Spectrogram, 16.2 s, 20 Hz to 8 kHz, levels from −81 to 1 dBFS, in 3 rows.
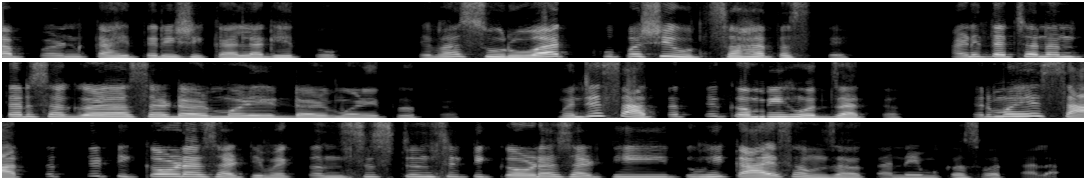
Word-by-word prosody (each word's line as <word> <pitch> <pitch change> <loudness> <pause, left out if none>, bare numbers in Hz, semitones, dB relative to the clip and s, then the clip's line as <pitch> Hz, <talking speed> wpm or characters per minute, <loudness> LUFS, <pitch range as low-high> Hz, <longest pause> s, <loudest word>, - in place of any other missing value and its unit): आपण 235 0 -3
काहीतरी 215 +1 -2
शिकायला 195 -3 -2
घेतो, 195 -5 -5 0.4
तेव्हा 255 +4 -3
सुरुवात 270 +1 +5 0.2
खूप 305 0 -7
अशी 320 +1 +2
उत्साहात 240 -1 +1
असते 220 - -6 0.5
आणि 250 +4 -3
त्याच्यानंतर 285 -1 +2
सगळं 265 -1 +2
असं 265 +1 0
डळमळीत, 220 0 +2
डळमळीत 200 0 -3
होतं. 190 -2 -16 0.5
म्हणजे 250 +12 -1
सातत्य 285 +4 +1
कमी 270 0 +3
होत 245 -4 +3
जातं. 195 -3 0 0.4
तर 265 - -10
मग 315 +2 +2
हे 340 +2 +3
सातत्य 300 - +1
टिकवण्यासाठी 285 -7 +1
म्हणजे 215 +3 -8
कन्सिस्टन्सी 275 +5 -4
टिकवण्यासाठी 250 -1 -2
तुम्ही 255 +3 -2
काय 230 -1 +6
समजावता 185 - -6
नेमकं 170 -1 -9
स्वतःला? 165 - -13
240 Hz, 130 wpm, -26 LUFS, 210-275 Hz, 0.5 s, काय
